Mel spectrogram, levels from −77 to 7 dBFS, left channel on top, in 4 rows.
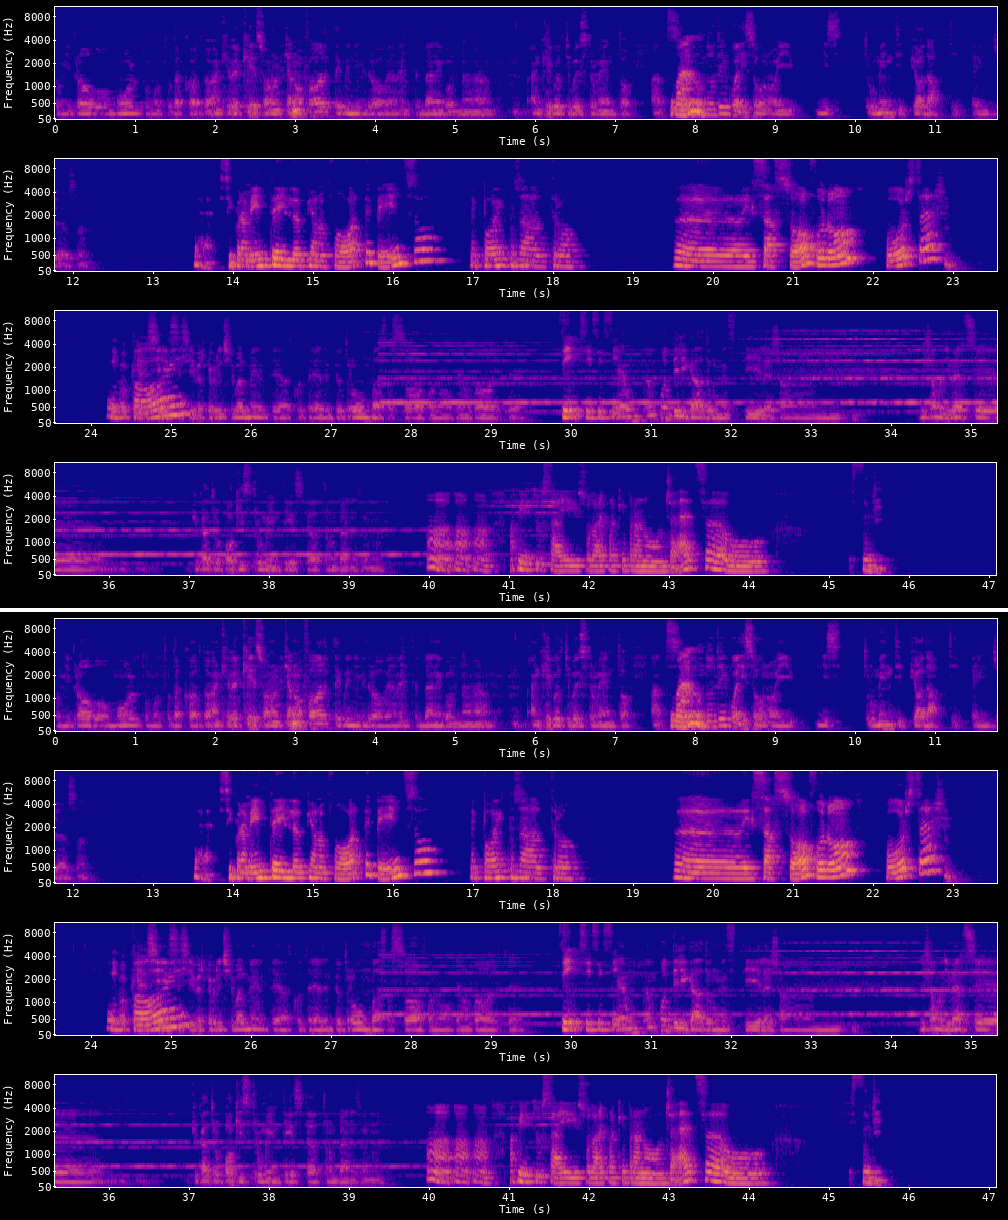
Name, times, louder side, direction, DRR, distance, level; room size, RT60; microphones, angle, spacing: voice 1, 0.0-9.8 10.1-12.2 17.4-17.7 22.8-23.0 24.3-29.4 30.5-33.7 34.3-36.5 37.0-39.4 45.2-45.6, right 1 dB, 70° right, 1.0 m, -37 dB
voice 2, 7.7-8.1 13.5-16.6 17.0-18.3 19.5-21.9 22.2-22.9 24.2-25.2 29.9-30.6 40.0-44.2 45.4-45.6, right 1 dB, 15° right, 0.3 m, -26 dB
sound 1, 27.6-41.6, left 4 dB, 55° left, 0.7 m, -43 dB
2.3 x 2.2 x 2.5 m
head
